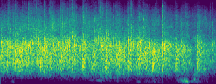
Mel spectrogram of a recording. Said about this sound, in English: A round of applause. Pretty good. Thank you.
